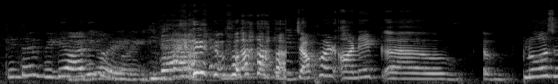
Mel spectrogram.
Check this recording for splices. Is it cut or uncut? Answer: cut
